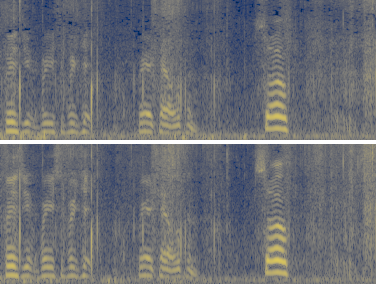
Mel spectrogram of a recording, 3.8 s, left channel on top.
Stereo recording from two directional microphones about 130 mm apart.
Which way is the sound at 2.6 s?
20° right (ahead or behind).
